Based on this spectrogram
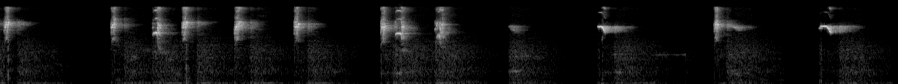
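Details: Captive olive-backed sunbird, sung with natural gaps to prompt other birds: single sharp, high chirps and paired ticks spaced about half a second to a second apart, in a quiet setting.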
